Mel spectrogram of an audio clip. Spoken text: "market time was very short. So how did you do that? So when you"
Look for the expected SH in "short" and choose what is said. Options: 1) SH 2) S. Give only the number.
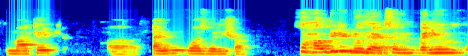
1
